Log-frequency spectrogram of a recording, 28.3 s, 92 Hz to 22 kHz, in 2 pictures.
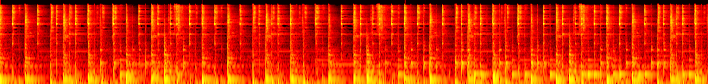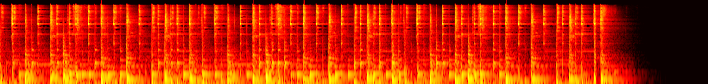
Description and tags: DrumJam 119bpm 2022-07-21 18.04.31
DrumJam Trial Dance drums conga
Beat, Cinematic, Conga, Dance, DrumJam, drum-loop, drums, Ethno, Film, groovy, improvised, Movie, percussion, percussion-loop, Tribal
